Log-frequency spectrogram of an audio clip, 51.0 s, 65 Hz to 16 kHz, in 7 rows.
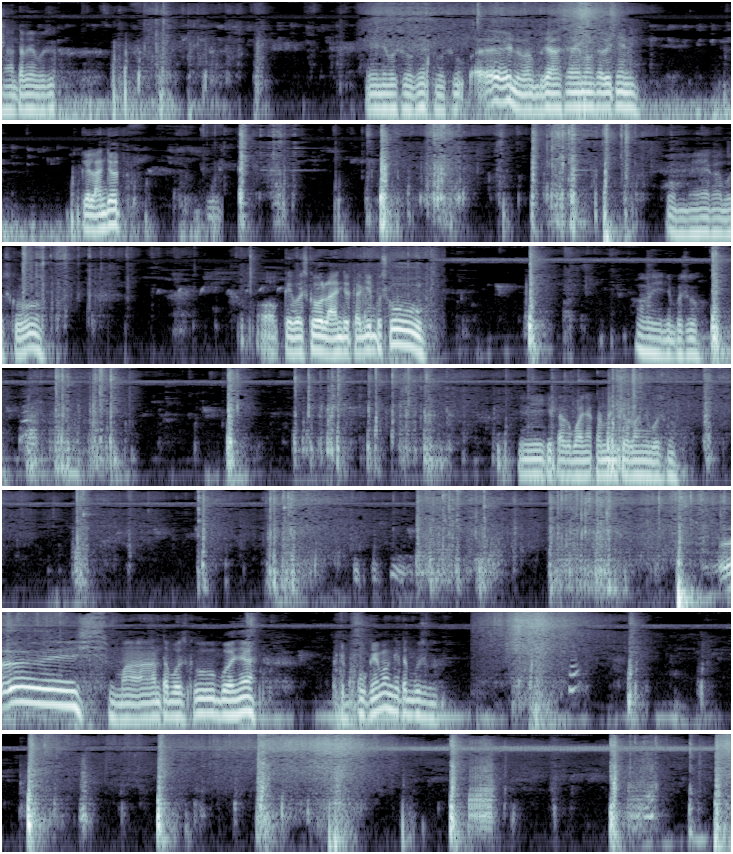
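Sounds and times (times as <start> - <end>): palm fronds rustling: 1.1 - 6.4, 11.1 - 14.0, 21.9 - 23.4, 24.1 - 37.7, 39.8 - 51.0
sharp knocks on palm trunk: 35.9 - 36.2.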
